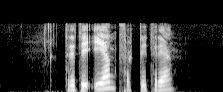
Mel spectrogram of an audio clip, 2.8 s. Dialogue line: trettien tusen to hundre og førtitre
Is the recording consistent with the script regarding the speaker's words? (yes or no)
no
